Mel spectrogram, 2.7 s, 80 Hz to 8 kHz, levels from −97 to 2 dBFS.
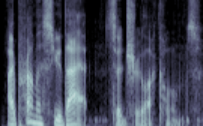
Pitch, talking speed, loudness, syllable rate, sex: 130 Hz, 155 wpm, -22 LUFS, 4.8 syllables/s, male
